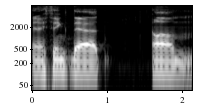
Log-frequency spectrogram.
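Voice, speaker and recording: A man with an Israeli accent and a medium pitch, on a very clean recording with a silent background. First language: Hebrew. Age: 20s. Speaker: vlogger. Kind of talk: personal vlog monologue. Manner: halting, many fillers and restarts.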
